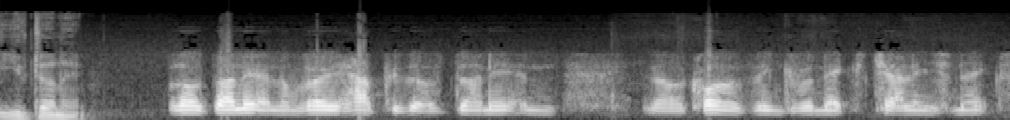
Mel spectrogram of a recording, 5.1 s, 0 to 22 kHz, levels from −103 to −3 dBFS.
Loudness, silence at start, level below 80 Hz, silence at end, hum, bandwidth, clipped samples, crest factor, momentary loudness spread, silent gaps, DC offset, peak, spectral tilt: -17 LUFS; 0 s; -48 dBFS; 0 s; none; 13 kHz; under 0.1%; 16 dB; 14 LU; none; under 0.1%; 0 dBFS; -7 dB/octave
